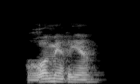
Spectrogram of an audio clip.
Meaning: Rohmerian
- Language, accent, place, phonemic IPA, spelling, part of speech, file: French, France, Lyon, /ʁɔ.me.ʁjɛ̃/, rohmérien, adjective, LL-Q150 (fra)-rohmérien.wav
